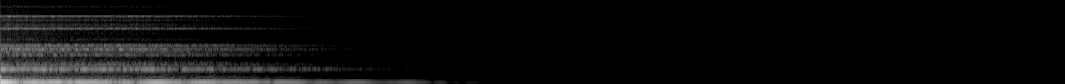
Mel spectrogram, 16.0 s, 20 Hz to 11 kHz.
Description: Little-Pluck-G2-f.wav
